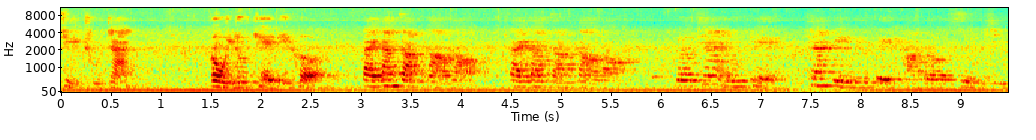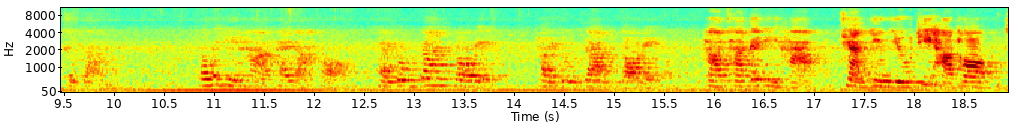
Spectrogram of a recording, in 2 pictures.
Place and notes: broadcasting sound in the station, Dialogue between tourists, From the platform via underpass, Go to the exit of the station, Binaural recordings, Zoom H4n+ Soundman OKM II
15 January, ~14:00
